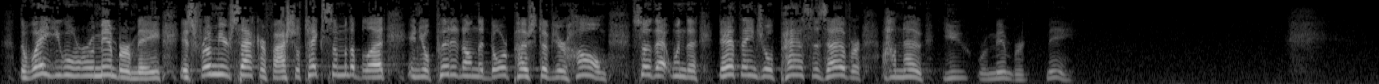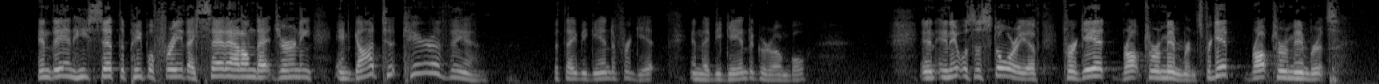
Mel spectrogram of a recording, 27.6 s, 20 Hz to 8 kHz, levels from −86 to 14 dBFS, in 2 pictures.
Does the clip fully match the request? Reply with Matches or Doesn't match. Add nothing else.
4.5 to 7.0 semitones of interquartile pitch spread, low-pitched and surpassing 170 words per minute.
Doesn't match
